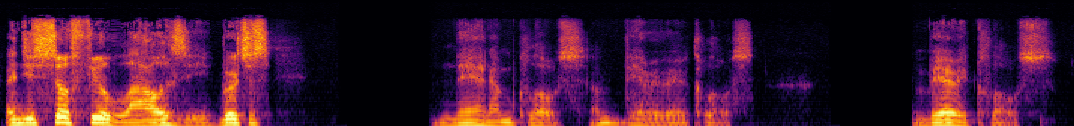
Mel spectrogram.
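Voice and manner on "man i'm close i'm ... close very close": much softer, hushed and close; quiet hopeful self-talk. Pretend. Student telling themself the goal is near, hushed and soft. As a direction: murmur it to yourself like you're nearly there.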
